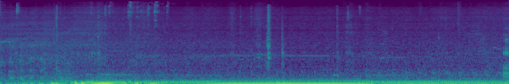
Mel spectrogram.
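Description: A Ford Probe engine cranks and catches, settling into a steady low idle rumble close by, with a light jingle of keys early on and no talk.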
